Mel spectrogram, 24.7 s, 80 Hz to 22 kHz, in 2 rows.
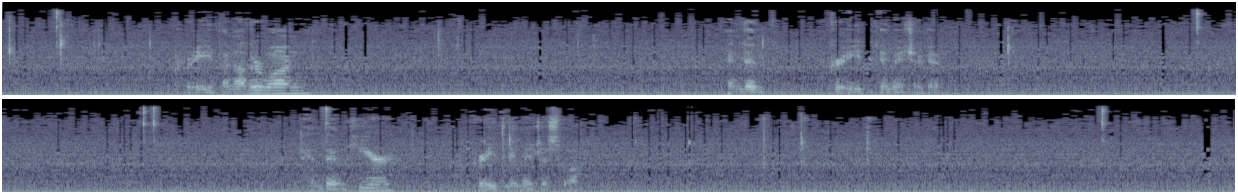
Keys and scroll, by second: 0.1-1.2 typing, 4.0-4.8 typing, 7.2-8.5 typing, 9.9 a, 14.9-16.4 d, 16.9 w, 17.3 d, 18.5 e, 19.1 d, 20.1-21.2 typing.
